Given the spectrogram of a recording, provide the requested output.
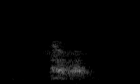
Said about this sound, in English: You hear my dog barking in the background?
